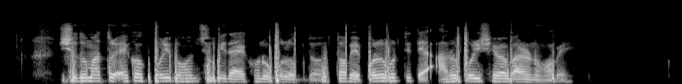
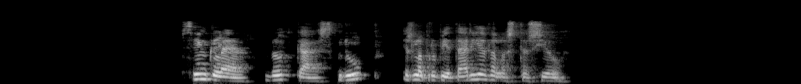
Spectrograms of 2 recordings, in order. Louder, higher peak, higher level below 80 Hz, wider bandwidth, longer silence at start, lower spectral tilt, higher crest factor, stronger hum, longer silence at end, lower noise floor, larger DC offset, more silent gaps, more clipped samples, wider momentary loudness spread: first, -15 LUFS vs -18 LUFS; about the same, 0 dBFS vs -2 dBFS; first, -50 dBFS vs -70 dBFS; about the same, 7.4 kHz vs 8 kHz; second, 0.35 s vs 1.85 s; first, -7 dB/octave vs -3.5 dB/octave; about the same, 14 dB vs 18 dB; neither; second, 1.1 s vs 2.35 s; about the same, -89 dBFS vs under -90 dBFS; neither; second, none vs 2.57-2.64 s, 3.85-4.02 s; neither; second, 6 LU vs 9 LU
